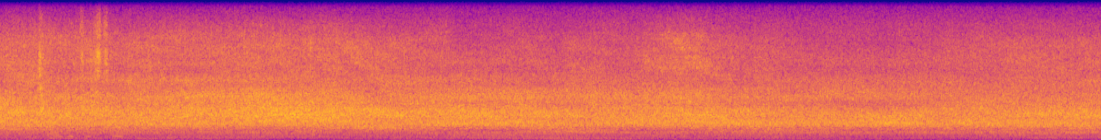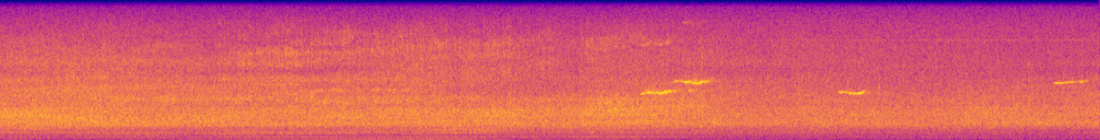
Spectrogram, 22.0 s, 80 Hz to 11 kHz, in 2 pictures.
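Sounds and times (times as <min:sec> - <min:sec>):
passing engine hum: 0:00.0 - 0:19.3
street traffic rushing: 0:00.0 - 0:22.0.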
